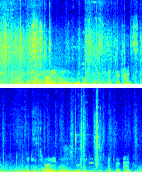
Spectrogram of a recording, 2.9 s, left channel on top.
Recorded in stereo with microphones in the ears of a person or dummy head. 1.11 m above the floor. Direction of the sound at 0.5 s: 65° left (ahead or behind).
